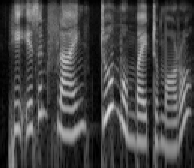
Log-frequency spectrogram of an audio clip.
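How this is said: The word to is stressed. He is flying in another direction. "If you say the word to louder"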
